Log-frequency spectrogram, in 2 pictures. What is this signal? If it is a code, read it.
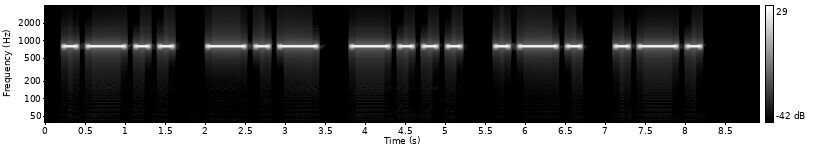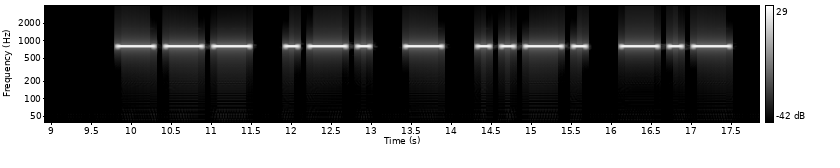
Morse code, heard as a keyed tone, about 8 wpm, 800 Hz. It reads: LKBRR ORTFK
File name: telegrafia / i2tfj / Lez6 35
